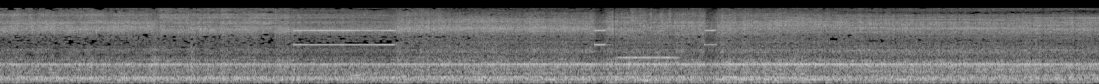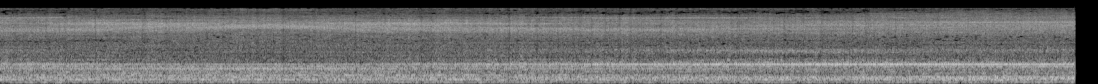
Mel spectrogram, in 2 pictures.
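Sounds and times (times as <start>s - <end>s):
laser cutting machine whirring: 0.0s - 21.7s
short higher tones: 6.0s - 7.4s.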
